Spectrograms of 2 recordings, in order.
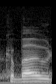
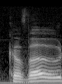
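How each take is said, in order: First: The middle consonant is a b sound. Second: The middle consonant is a v sound. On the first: The speaker calls it wrong. "kabod is how I said it until I listened to it today" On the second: The speaker calls it right. "heard how you're supposed to pronounce it"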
